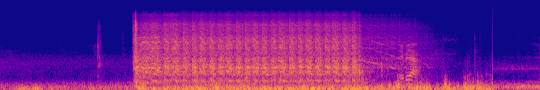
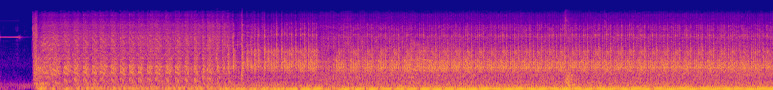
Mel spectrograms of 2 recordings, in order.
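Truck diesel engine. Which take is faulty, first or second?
first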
